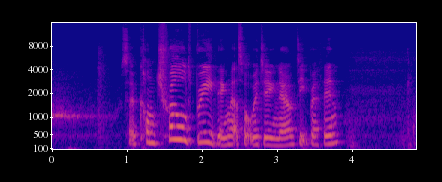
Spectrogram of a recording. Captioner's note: deep breath in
